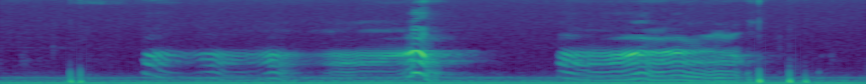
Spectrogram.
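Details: Miniature Schnauzer indoors asking to play: two long, wavering moaning whines, the first from about one to three seconds and the second from four to five and a half seconds, rich in harmonics, with a steady background hum and a few clicks.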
